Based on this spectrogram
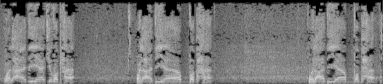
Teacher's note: فتضغم هذه التاء في الضاء في الضاد بحيث لا يظهر شيء لا من صفتها ولا من مخرجها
